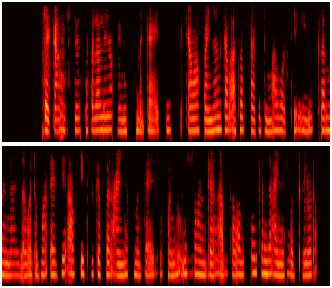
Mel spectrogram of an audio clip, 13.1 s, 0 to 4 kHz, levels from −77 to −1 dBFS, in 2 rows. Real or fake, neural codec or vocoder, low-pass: fake; codec, 16 kHz in and 24 kHz out, 2.2 kbps, FireRedTTS-2 codec; 3.6 kHz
